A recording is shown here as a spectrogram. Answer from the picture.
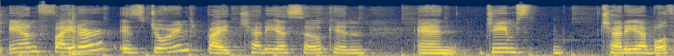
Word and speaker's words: Charkira: Okay, this is Charkira Sokun.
